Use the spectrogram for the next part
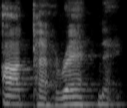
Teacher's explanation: Perenne goes short, long, short.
